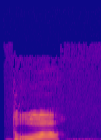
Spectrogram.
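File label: "Droi", French; phonetique; la syllabe oi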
